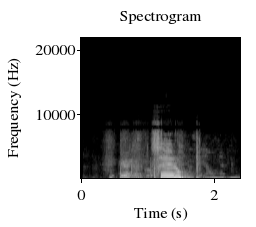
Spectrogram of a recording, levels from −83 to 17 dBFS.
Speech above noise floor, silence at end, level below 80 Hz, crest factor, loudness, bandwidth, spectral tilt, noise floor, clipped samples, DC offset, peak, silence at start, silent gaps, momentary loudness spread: 24 dB; 0.05 s; -52 dBFS; 16 dB; -15 LUFS; 9.2 kHz; -4 dB/octave; -38 dBFS; under 0.1%; under 0.1%; -2 dBFS; 0.45 s; none; 21 LU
